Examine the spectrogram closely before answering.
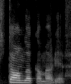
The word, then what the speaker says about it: Stoomlocomotief: And then Stoomlocomotief. Type. Stoomlocomotief. STOOMLOCOMOTIEF. Steam locomotive. Type. Steam locomotive. Okay, it's pronounced storm locomotive.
